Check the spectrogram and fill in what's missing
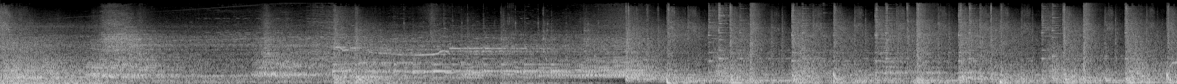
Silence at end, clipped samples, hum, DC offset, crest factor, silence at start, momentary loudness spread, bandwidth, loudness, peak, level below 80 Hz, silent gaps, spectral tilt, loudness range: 0 s; under 0.1%; none; under 0.1%; 14 dB; 0 s; 4 LU; 19 kHz; -18 LUFS; -2 dBFS; -28 dBFS; none; -4.5 dB/octave; 1 LU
